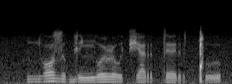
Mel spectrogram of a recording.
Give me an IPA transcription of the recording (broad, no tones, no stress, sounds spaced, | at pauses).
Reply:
ʎ ɔ z ʊ ɡ e ɲ o ɭ o t͡ʃ a r t ɛ r ǃʼ ʊ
